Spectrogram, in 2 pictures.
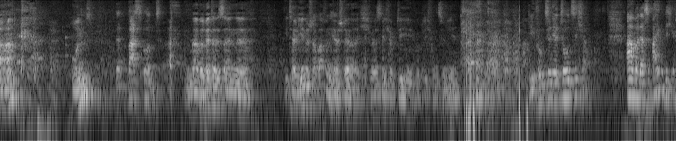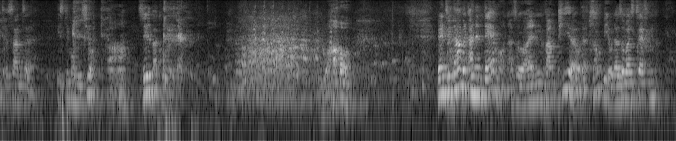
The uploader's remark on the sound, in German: Live-Hörspiel bei der Hörspiel-Arena 2012 in Köln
